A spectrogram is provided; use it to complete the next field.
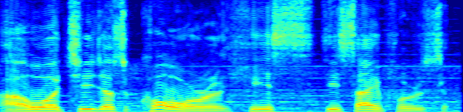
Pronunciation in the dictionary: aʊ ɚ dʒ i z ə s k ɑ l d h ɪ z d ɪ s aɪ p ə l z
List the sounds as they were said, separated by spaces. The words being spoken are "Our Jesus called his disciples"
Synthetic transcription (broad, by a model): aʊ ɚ tʃ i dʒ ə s k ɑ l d h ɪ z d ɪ s aɪ p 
